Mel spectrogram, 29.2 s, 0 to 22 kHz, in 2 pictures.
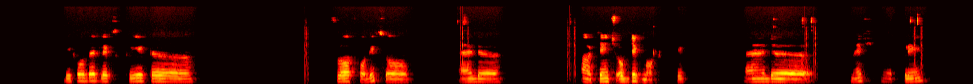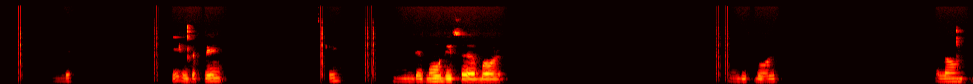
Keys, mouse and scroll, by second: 6.8-8.5 drag, 9.9 Tab, 12.0-14.8 drag, 14.8-17.4 middle drag, 17.5 s, 20.1 click, 24.1 KP_1, 25.3 click, 28.7 g.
